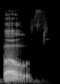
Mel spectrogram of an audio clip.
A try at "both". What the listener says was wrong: With an L in it? Are you gaslighting me?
